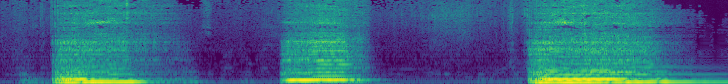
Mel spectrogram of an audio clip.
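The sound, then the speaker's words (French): Three loud, drawn-out elephant snores, deep and throaty, each a rumbling groan lasting about a second with brief pauses between, unaccompanied by talk. “Qu'est-ce que ça ronfle fort, les éléphants comme les papas.”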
